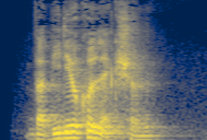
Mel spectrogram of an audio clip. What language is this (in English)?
Italian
